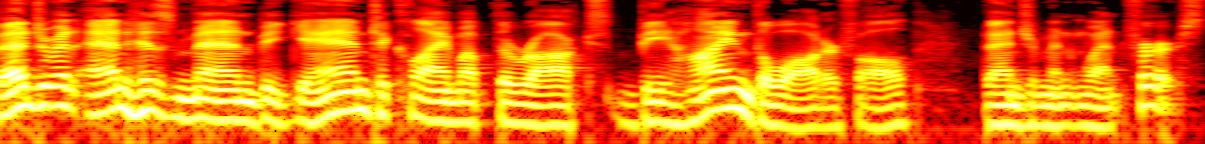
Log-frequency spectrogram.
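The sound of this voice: Someone's unforced reading voice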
